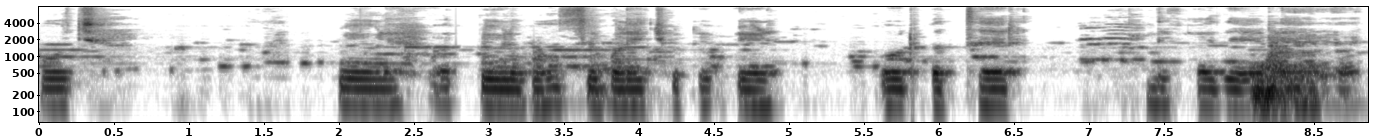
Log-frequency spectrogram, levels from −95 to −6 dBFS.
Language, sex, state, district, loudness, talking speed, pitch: Hindi, male, Chhattisgarh, Raigarh, -23 LUFS, 95 wpm, 165 Hz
